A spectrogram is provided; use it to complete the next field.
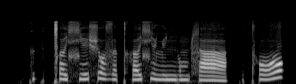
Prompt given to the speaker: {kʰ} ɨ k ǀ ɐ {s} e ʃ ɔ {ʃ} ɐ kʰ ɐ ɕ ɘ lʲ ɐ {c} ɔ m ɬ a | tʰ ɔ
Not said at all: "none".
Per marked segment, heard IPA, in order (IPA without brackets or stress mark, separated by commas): k, ɕ, z, ɲ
